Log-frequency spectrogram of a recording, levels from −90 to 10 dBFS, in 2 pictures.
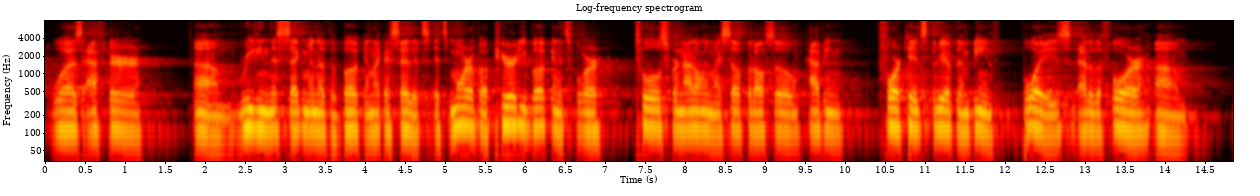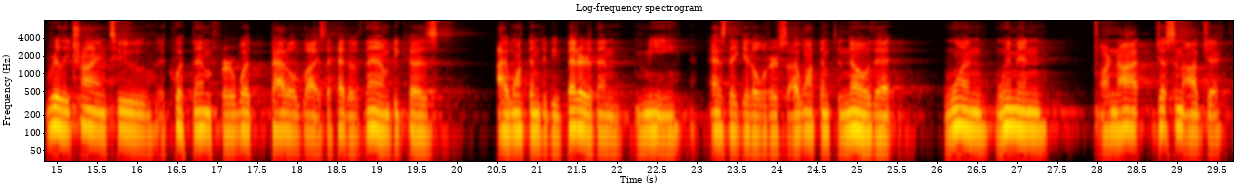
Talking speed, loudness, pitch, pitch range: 165 wpm, -29 LUFS, 110 Hz, 105-120 Hz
